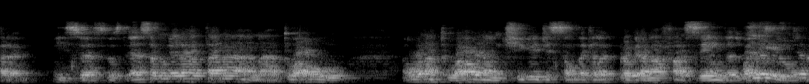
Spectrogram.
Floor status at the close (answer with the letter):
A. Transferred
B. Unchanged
A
